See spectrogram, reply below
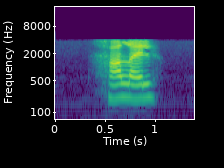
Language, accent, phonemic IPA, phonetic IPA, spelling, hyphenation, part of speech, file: Armenian, Eastern Armenian, /hɑˈlel/, [hɑlél], հալել, հա‧լել, verb, Hy-հալել.ogg
- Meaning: 1. to melt, to thaw 2. to melt, to dissolve 3. to pulverize, to powderize 4. to waste, to squander, to exhaust 5. to torment, to torture 6. alternative form of հալվել (halvel)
